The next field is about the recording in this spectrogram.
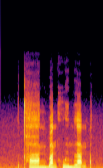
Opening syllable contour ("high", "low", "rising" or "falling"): low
